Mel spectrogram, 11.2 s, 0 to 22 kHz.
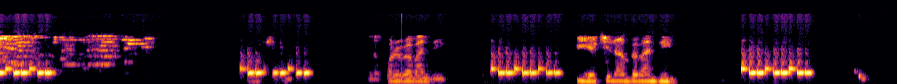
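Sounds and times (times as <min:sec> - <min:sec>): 
phone ringtone for an incoming call: 0:00.0 - 0:00.9, 0:03.0 - 0:04.0, 0:06.1 - 0:07.1, 0:09.2 - 0:10.3
speech: 0:04.7 - 0:05.7, 0:07.2 - 0:08.5.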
